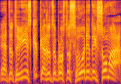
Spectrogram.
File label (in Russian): see clowns, left4dead2 russian, Survivor Voice; Gambler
